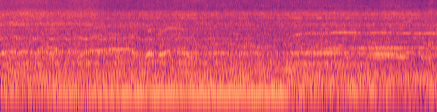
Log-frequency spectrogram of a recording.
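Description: Live band playing loudly, with a singer's voice over a low note that the band holds until near the end.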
